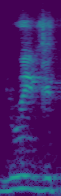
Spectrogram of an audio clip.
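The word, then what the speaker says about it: Louis Vuitton: for example LV एक बहुत बड़ा ब्रांड है लुई वित जिसको हम बोलते हैं एलवी लुई वित pronounce it इट इज the very very रे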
